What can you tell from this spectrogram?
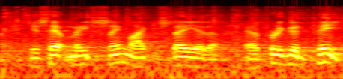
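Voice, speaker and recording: Moderate-paced male speech amid audible room echo and noticeable background noise. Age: 70s. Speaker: clogging class participant. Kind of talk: testimonial interview.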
